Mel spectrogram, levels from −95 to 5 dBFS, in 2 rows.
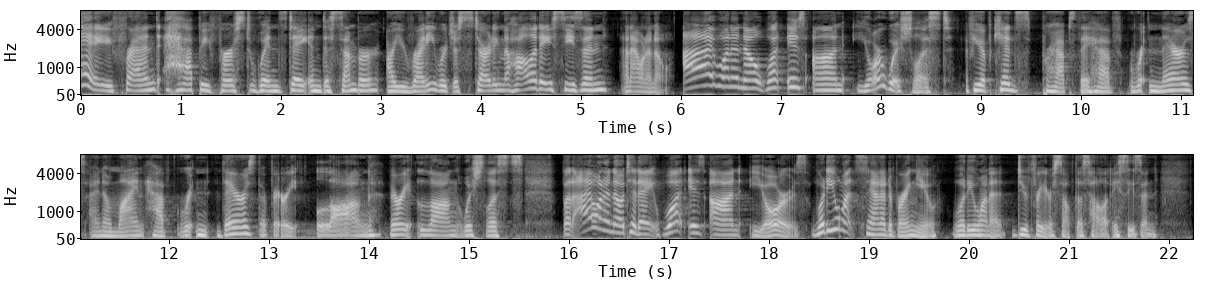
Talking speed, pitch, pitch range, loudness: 210 wpm, 180 Hz, 160-205 Hz, -19 LUFS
